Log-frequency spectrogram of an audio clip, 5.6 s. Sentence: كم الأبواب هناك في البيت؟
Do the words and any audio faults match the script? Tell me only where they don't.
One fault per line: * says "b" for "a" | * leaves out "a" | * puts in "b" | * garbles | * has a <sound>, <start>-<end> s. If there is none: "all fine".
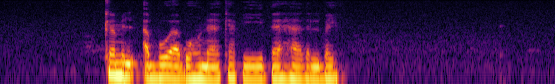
* puts in "هذا"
